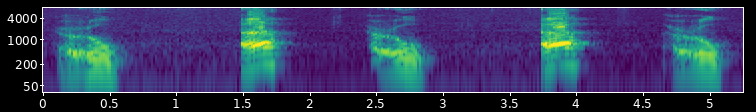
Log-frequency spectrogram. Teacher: Then we have our ain, U, which comes again from the wasatul halq, the middle of the throat. U. Notice that my lips are protruding out completely.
